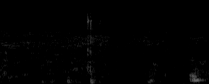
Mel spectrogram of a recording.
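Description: A few faint clicks of computer keyboard keys being typed, about a second in and near the end, in near silence.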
